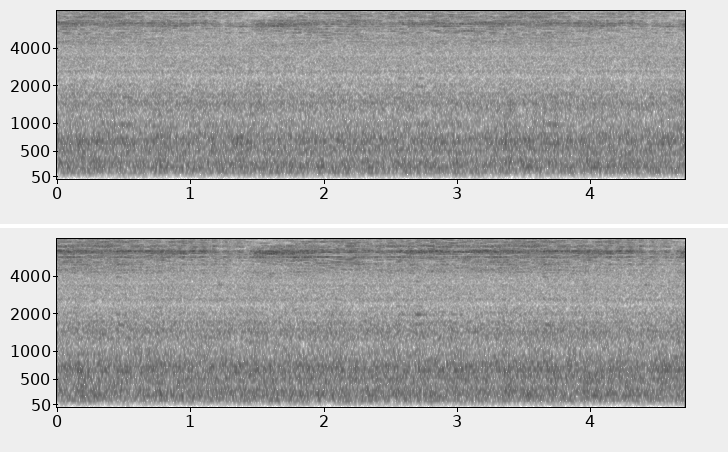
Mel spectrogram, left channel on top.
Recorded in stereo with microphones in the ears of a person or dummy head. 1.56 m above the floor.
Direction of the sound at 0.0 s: 45° right (ahead or behind).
